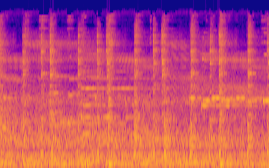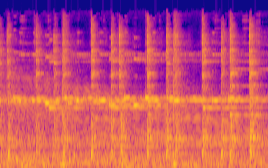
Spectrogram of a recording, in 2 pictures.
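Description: Improvised stick percussion, sharp strokes at a quick, uneven pace, played over blues music with held tones underneath.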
